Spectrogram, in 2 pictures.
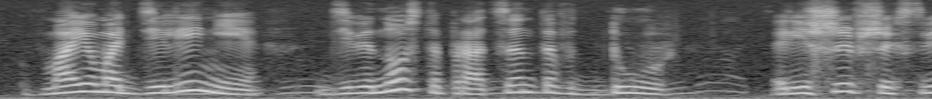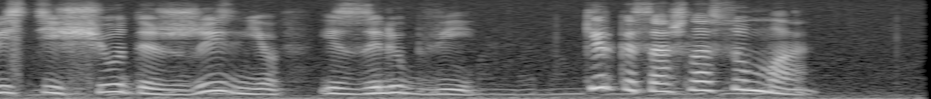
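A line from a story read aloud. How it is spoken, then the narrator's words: Angry declaration. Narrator (Russian): Лизавета сердито заявила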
